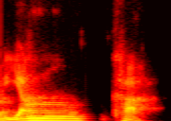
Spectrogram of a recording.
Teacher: that's the N made in the back of your throat, like in sing · if you're going to make the sound K after it, you're going to make a velar N automatically. So Yanka.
